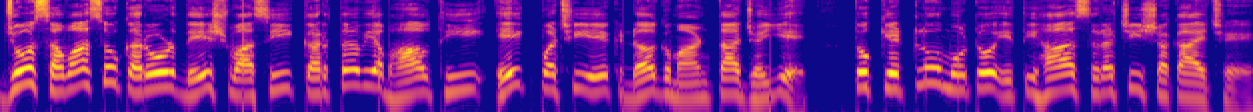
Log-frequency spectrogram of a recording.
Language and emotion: Gujarati, neutral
